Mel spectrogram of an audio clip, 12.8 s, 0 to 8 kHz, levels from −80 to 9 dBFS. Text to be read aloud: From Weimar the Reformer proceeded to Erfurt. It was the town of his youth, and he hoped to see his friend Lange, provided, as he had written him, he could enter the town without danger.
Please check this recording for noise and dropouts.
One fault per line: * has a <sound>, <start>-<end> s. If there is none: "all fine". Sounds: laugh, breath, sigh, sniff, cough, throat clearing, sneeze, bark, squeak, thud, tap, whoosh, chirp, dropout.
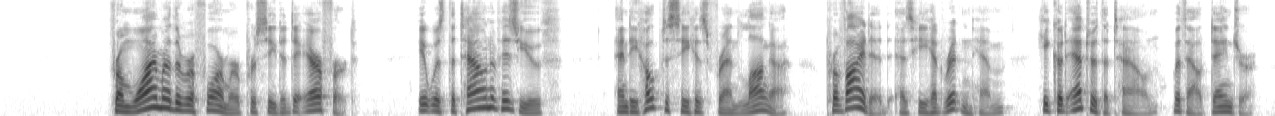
all fine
